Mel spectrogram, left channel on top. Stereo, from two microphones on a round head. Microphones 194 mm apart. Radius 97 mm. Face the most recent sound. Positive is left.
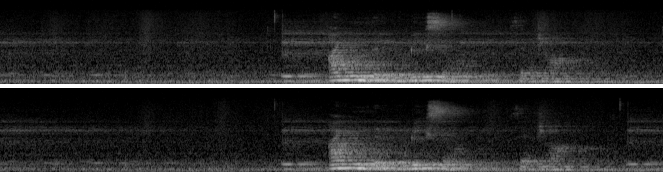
turn(degrees=40)  # may be behind; listen again after turning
